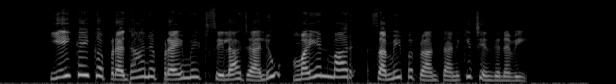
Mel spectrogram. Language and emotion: Telugu, neutral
